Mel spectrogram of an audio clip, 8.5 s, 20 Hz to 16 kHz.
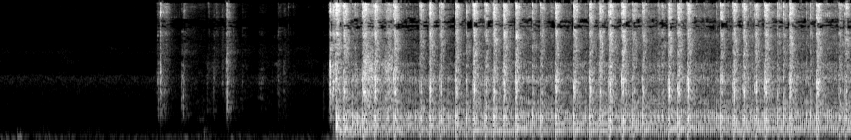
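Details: McCulloch Super Pro 125C chainsaw after base gasket changed and sealed, fixed-jet carb mixture turned out slightly; catches after a few pulls, steady raspy even run without surging, running like a charm, loud from missing muffler gasket.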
